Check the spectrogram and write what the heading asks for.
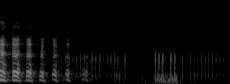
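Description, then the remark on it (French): A female cat purrs loudly, a rapid rhythmic rumble that eases off partway through, then swells again briefly before fading. No one speaks. “Fait que là, elle me gosse pis elle ronronne fou.”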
